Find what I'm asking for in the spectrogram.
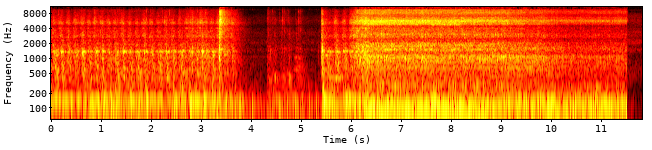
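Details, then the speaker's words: Ford XA Falcon inline-six, after fixing a fuel mixture screw that had been spinning freely: catches, dips once, then settles to a steady, even idle with no misses or knocks. "All right, let's call that pretty good. There we go. Run like an absolute gem."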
